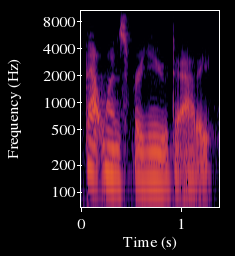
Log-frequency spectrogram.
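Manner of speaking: hushed, loving dedication; tender aside to God. Shown as a demonstration. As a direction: say it softly, as a private thank you to Daddy. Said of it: "just go".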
